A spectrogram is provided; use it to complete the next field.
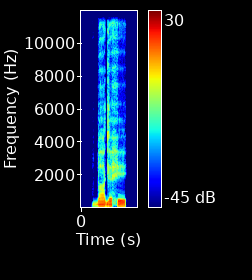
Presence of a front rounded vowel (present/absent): absent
